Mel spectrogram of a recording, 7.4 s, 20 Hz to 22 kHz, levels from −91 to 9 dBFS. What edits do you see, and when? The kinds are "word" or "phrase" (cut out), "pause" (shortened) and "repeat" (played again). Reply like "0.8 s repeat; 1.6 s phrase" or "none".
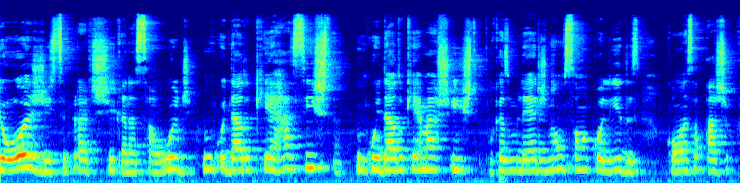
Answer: none

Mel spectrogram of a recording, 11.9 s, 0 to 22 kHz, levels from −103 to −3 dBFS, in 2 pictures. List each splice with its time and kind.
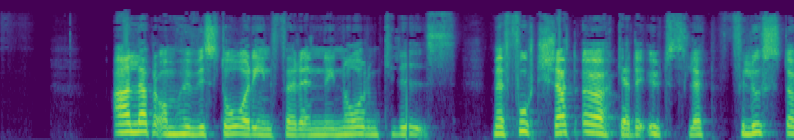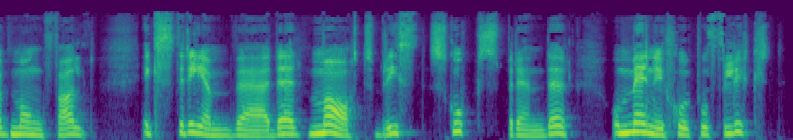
1.1 s word; 6.0 s word

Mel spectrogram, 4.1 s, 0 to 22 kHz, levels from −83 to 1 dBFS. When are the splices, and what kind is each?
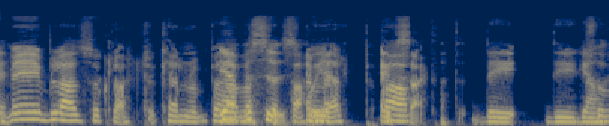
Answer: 2.0 s word; 2.9 s phrase

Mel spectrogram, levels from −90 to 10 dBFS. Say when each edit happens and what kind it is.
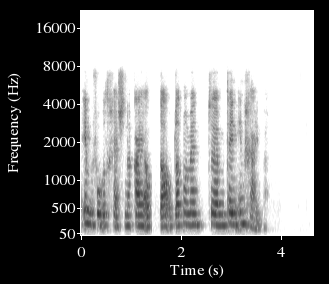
1.4 s word

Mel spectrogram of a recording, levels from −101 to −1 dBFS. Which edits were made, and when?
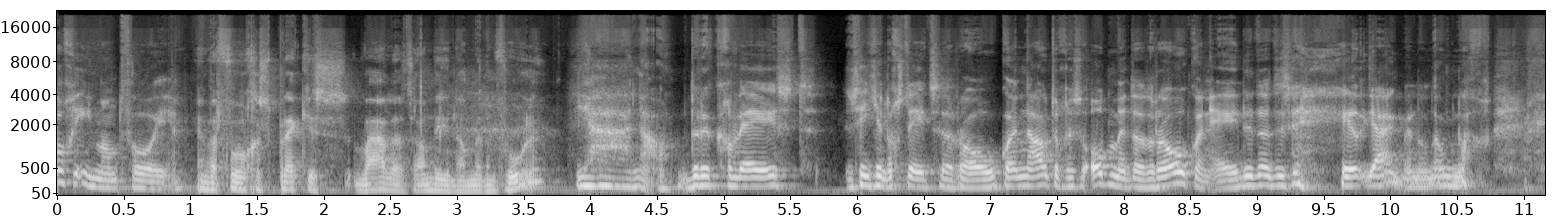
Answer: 5.8 s pause

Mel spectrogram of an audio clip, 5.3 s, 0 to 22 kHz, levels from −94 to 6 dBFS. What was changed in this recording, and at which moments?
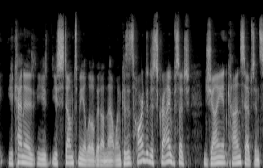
none

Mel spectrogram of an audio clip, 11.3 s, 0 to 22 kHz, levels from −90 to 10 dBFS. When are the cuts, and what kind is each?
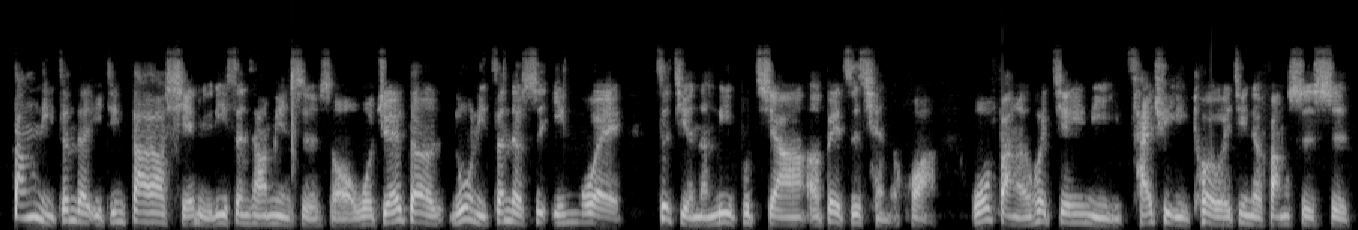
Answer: none

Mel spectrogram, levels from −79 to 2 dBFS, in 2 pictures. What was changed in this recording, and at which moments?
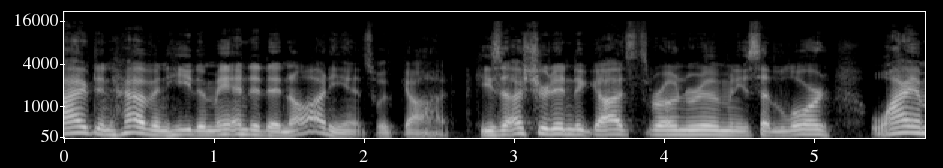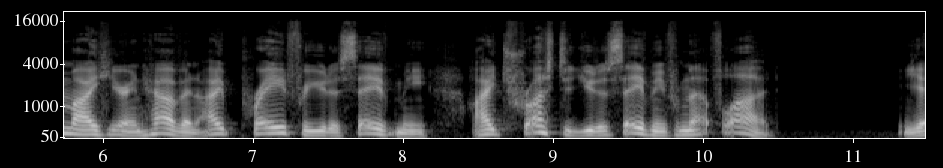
2.7 s pause

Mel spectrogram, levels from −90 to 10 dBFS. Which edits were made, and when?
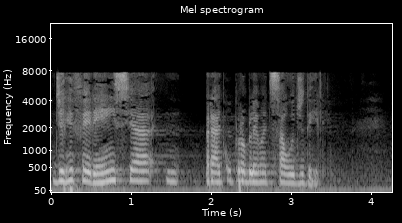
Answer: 2.1 s phrase

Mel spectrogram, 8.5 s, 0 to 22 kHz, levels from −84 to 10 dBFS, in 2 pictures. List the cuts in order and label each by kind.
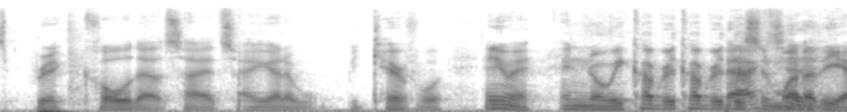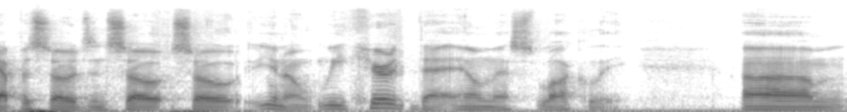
1.2 s word; 3.4 s repeat; 5.4 s word; 5.8 s word; 6.2 s word

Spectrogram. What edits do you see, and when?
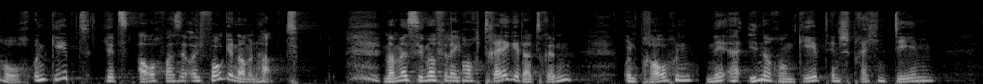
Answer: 4.6 s word; 7.0 s pause

